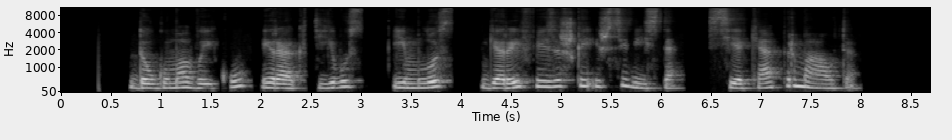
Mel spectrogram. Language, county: Lithuanian, Utena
